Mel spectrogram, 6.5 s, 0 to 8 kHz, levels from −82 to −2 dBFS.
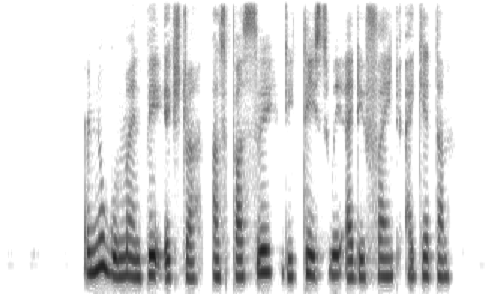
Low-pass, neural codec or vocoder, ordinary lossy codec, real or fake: none; codec, 16 kHz, 1 kbps, X-Codec, WavLM features, trained on Multilingual LibriSpeech; none; fake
